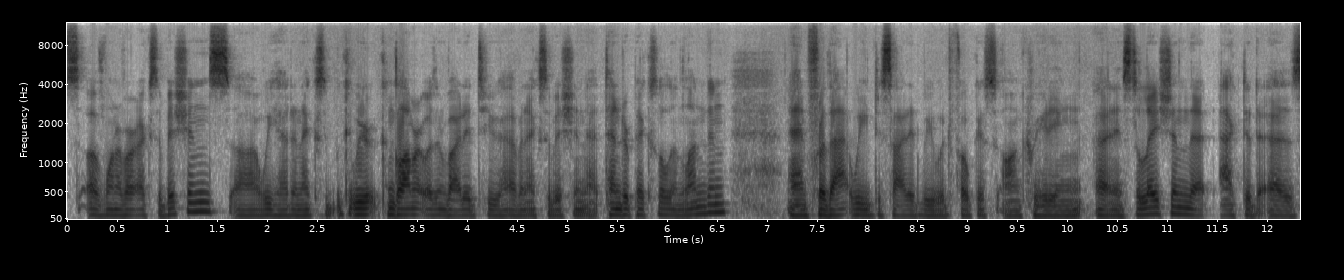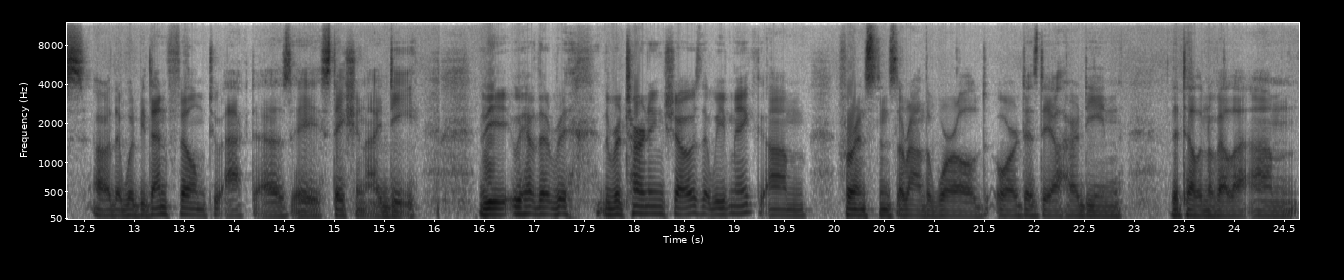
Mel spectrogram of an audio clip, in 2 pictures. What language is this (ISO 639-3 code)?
eng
